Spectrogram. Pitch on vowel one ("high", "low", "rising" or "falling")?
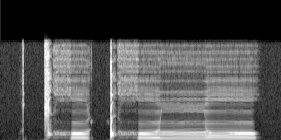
low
